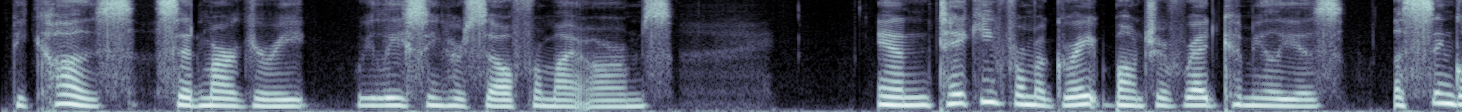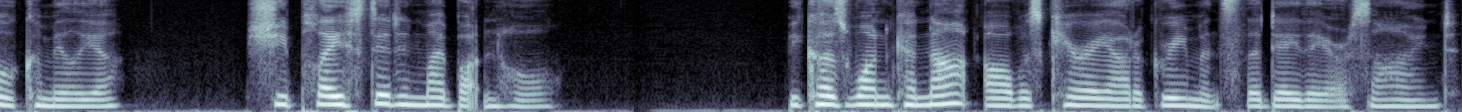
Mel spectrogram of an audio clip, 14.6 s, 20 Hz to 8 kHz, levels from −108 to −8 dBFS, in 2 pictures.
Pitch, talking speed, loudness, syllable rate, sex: 195 Hz, 160 wpm, -21 LUFS, 5.8 syllables/s, female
